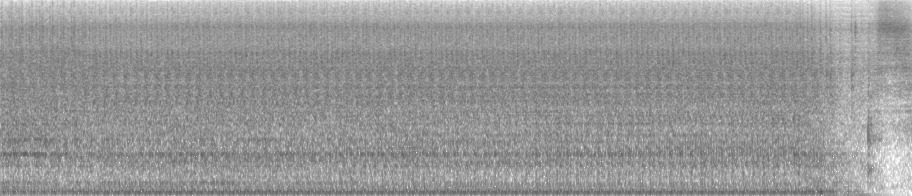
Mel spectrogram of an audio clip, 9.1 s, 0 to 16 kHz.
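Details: Chrysler 300 with P0300/P0302 misfire codes, started after delayed weak cranking, owner suspects cylinder wash-down; a loud, uneven, lumpy idle with an irregular beat for about eight seconds, then shutoff. Still misfiring, though better than before.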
